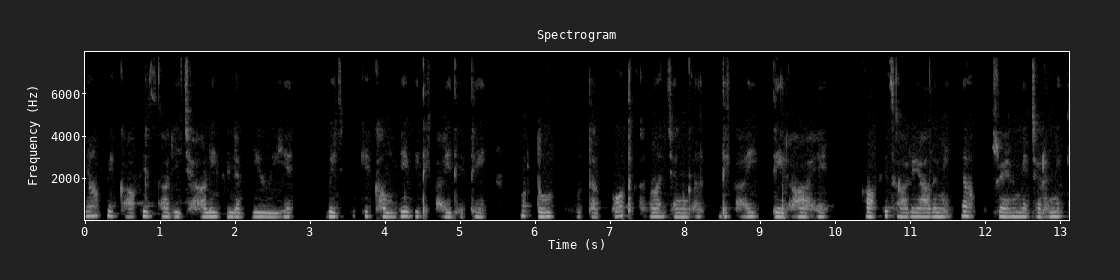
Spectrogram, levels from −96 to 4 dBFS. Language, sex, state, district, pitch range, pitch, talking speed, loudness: Hindi, female, Bihar, Saran, 195-210 Hz, 200 Hz, 150 wpm, -41 LUFS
